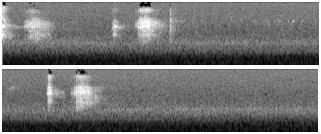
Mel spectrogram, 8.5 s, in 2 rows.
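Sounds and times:
Eurasian jay Garrulus glandarius calls: 0.0 - 0.8, 1.5 - 2.3, 4.8 - 5.6.

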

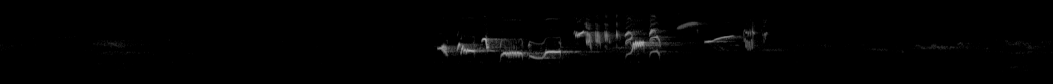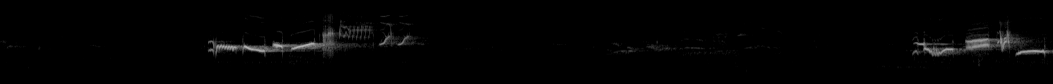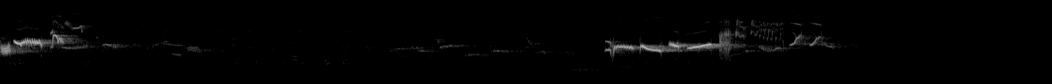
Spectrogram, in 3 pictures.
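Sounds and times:
Common blackbird song: 4.4 - 11.7, 12.6 - 18.9, 19.5 - 29.6.

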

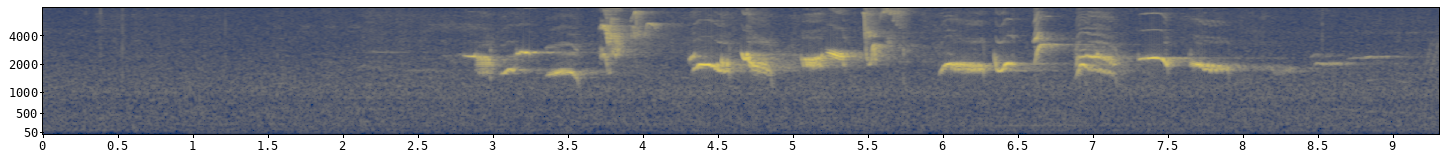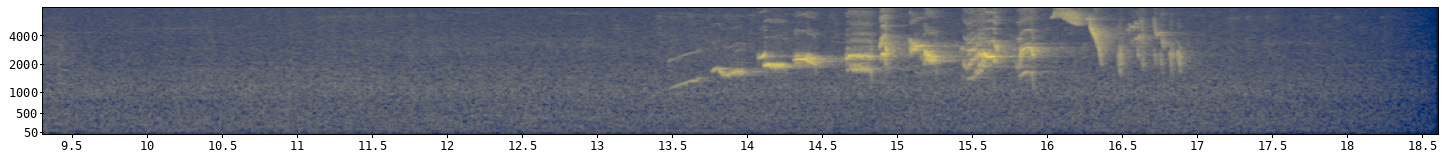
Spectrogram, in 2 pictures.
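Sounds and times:
common blackbird song: 1.9 - 9.5, 12.6 - 18.1.

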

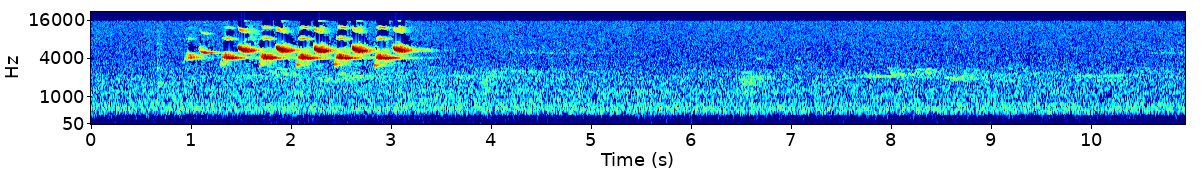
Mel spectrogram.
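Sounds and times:
faint steady hiss: 0.0 - 10.9
Great tit calling: 1.0 - 3.3.

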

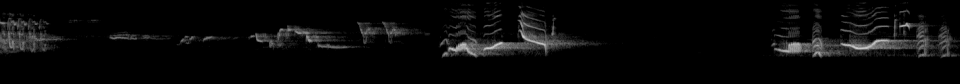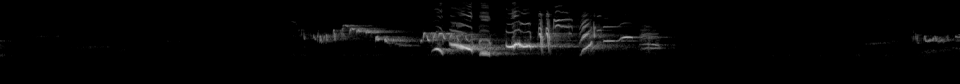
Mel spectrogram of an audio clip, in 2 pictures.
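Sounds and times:
common blackbird song: 0.0 - 6.0, 7.7 - 9.8, 12.6 - 16.4.

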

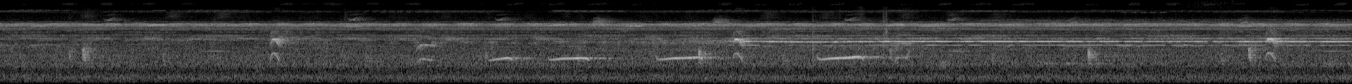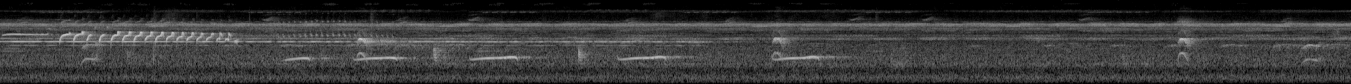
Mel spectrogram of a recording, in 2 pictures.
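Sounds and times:
steady high insect drone: 0.0 - 27.0
bird trills and chirps: 13.5 - 18.8.

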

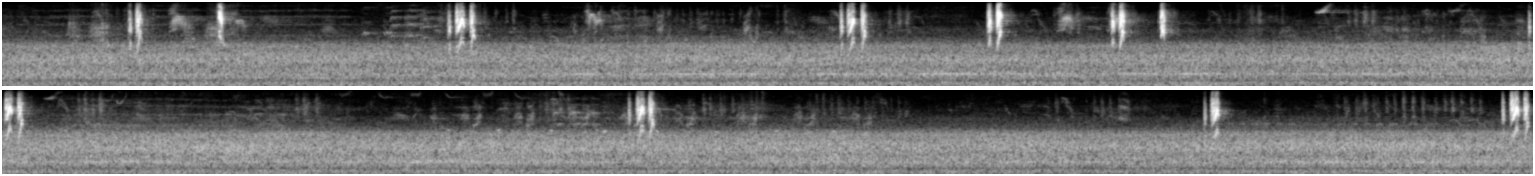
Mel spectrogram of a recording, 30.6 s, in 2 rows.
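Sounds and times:
house sparrow chirping: 1.0 - 2.5, 4.1 - 4.8, 8.3 - 8.8, 9.9 - 11.8, 15.2 - 15.7, 20.5 - 22.3, 27.3 - 27.6, 30.3 - 30.6.

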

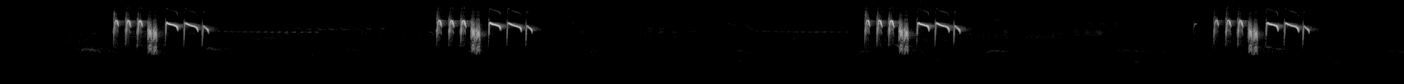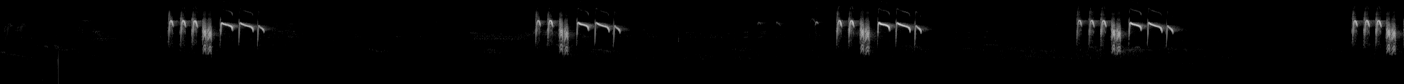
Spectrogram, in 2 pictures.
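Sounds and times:
Eurasian blue tit calling: 1.1 - 2.1, 4.4 - 5.4, 8.6 - 9.7, 11.9 - 13.2, 15.7 - 16.8, 19.4 - 20.3, 22.2 - 23.3, 24.8 - 25.8, 27.6 - 28.0.

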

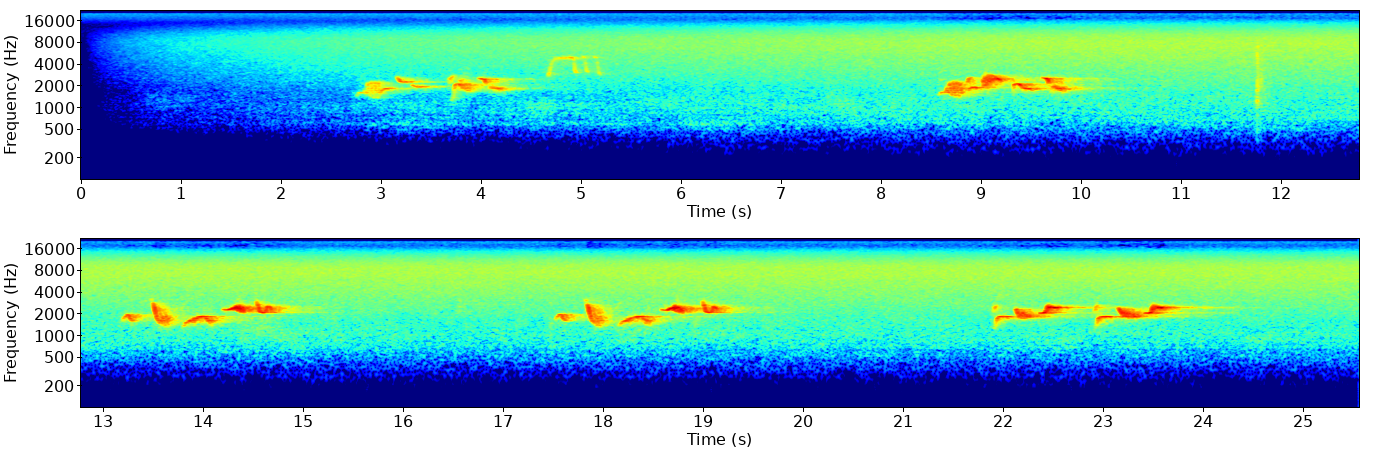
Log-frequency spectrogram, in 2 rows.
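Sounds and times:
Common blackbird fluted whistle song phrases: 2.8 - 5.1, 8.6 - 10.1, 13.2 - 14.9, 17.5 - 19.4, 21.9 - 24.2
faint click: 11.7 - 12.0.

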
